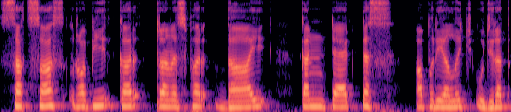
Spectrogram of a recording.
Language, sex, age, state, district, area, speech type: Kashmiri, male, 30-45, Jammu and Kashmir, Pulwama, rural, read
